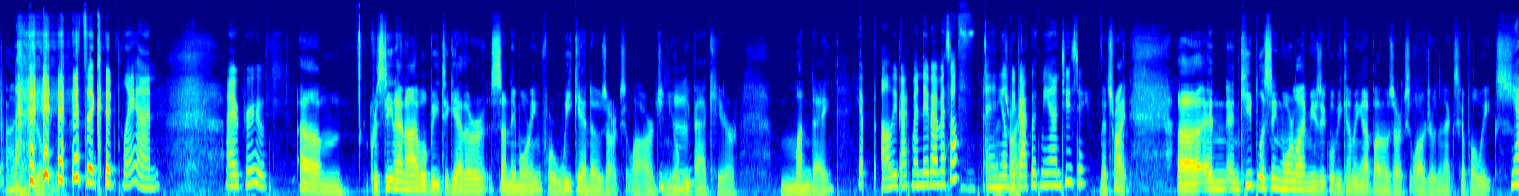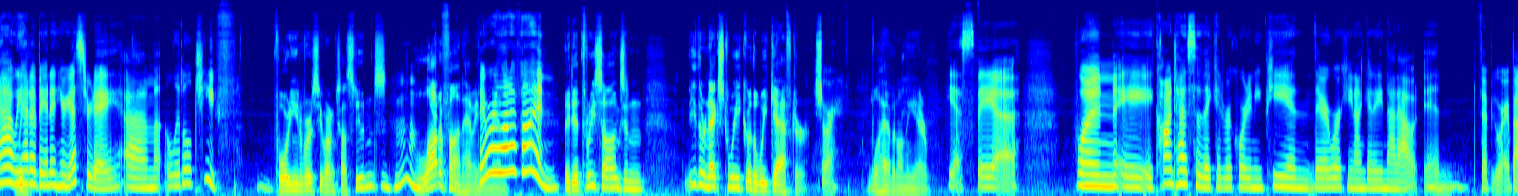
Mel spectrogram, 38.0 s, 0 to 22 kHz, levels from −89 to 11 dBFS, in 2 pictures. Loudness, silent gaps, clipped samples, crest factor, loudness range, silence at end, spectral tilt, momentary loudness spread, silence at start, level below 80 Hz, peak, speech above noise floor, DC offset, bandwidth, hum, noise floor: -28 LUFS; none; under 0.1%; 22 dB; 8 LU; 0 s; -4.5 dB/octave; 16 LU; 0 s; -58 dBFS; -8 dBFS; 20 dB; under 0.1%; 17 kHz; none; -48 dBFS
